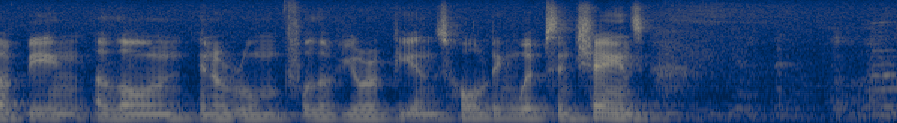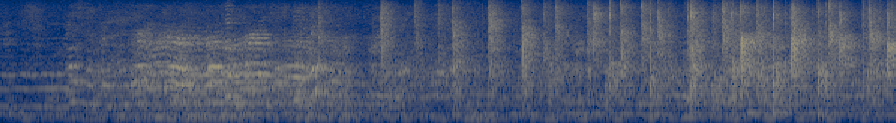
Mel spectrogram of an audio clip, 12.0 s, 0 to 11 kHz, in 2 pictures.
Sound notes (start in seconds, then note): 4.9 crowd laughs; 7.2 crowd applauding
